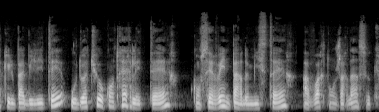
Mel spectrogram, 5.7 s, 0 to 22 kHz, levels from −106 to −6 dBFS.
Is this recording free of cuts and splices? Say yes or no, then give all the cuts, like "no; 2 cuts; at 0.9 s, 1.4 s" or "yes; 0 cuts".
yes; 0 cuts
